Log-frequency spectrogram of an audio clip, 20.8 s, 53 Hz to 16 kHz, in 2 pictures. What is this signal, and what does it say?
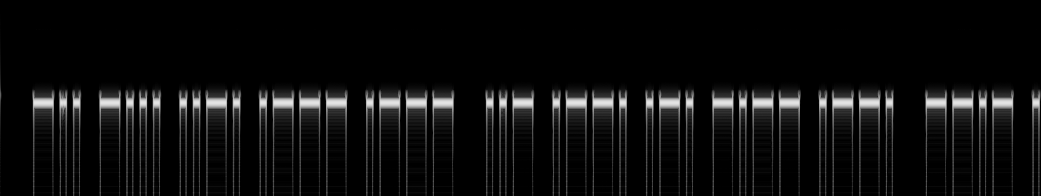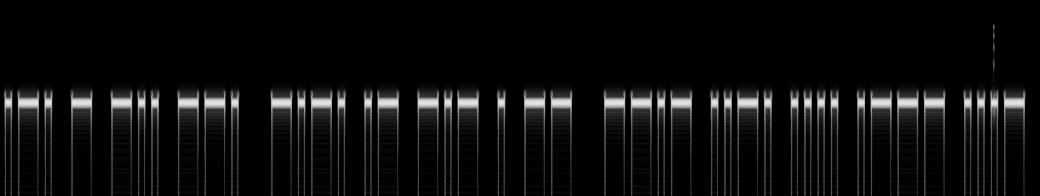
Morse code, heard as a keyed tone, about 18 wpm, 800 Hz. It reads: DBFJJ UPRYP QFTDG CAKEM QFHJV
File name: Morse / ltr-18wpm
